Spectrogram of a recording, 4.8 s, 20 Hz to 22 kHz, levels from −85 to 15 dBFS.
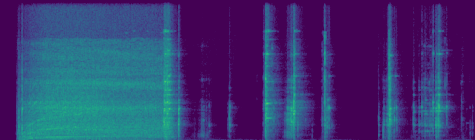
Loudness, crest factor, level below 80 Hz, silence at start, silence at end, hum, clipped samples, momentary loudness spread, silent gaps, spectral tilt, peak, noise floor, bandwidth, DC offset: -19 LUFS; 22 dB; -60 dBFS; 0.2 s; 0.25 s; none; under 0.1%; 14 LU; none; 1 dB/octave; -2 dBFS; -59 dBFS; over 20 kHz; under 0.1%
